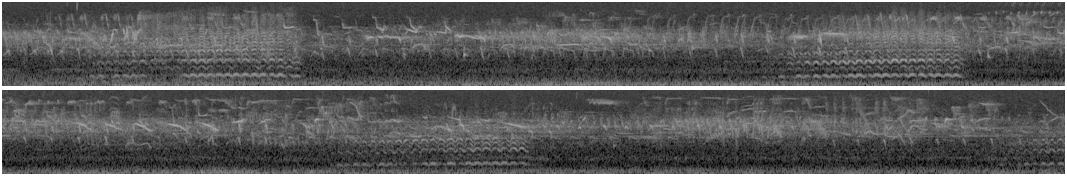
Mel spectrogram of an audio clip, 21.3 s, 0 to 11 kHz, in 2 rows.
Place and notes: Birdlife on swampy riverside of Lemmjõgi, Estonia - Morning on river floodplain
Windy morning on riverplain. Great Snipe, distant thrushes etc
Suure-Jaani vald, Viljandi maakond, Eesti, 1 May 2013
